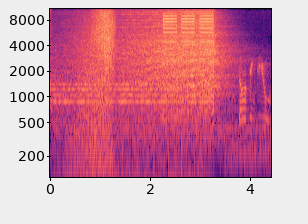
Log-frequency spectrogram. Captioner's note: tense music; air whooshing; alarms beeping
